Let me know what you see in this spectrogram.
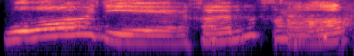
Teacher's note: it's 4 third tones. The first 3 become second. 我也很好. Last one is third 我 tone.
